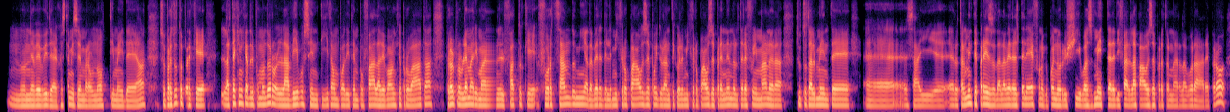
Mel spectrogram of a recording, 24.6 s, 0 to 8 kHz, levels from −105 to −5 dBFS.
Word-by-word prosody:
Mhmm, 120 -8 -7
non 110 0 0
ne 115 - +2
avevo 115 0 +3
idea, 115 -3 +1
questa 115 +5 -7
mi 125 -3 0
sembra 110 -2 0
un'ottima 115 +1 -2
idea, 110 +3 -1 0.3
soprattutto 135 +6 +1
perché 115 -3 +1
la 120 -1 +1
tecnica 150 +2 +2
del 130 -2 0
pomodoro 135 +2 +3
l'avevo 120 +3 +2
sentita 120 -1 -3
un 120 -1 -1
po' 120 +1 -1
di 115 0 -1
tempo 115 0 -4
fa, 120 +2 +1
l'avevo 115 0 +2
anche 120 +1 0
provata, 120 +3 0 0.3
però 135 0 +6
il 140 - +3
problema 130 0 +3
rimane 120 -2 0
il 115 -1 0
fatto 120 +1 -2
che 120 -1 -3
forzandomi 130 +2 0
ad 120 - 0
avere 120 +1 +1
delle 115 0 -2
micro 120 +1 -2
pause, 125 0 0
poi 130 +1 -2
durante 120 0 -2
quelle 120 -1 -1
micro 120 +1 -4
pause, 125 0 +1
prendendo 120 +1 0
il 115 - -3
telefono 120 +1 0
in - - -2
mano, 125 0 +1
era 115 -1 +1 0.2
tutto 130 0 -4
talmente, 120 -1 +2 0.2
ehm, 110 +1 -4
sai, 110 -1 -5
ehm, 110 0 -4
ero 120 -1 -2
talmente 135 +3 +2
preso 130 -3 +3
dall'avere 120 +1 +2
il 120 - +2
telefono 130 -1 +1
che 115 - -9
poi 125 +3 0
non 120 -1 +3
riuscivo 115 +1 -1
a - - +5
smettere 120 0 +1
di 115 0 -3
fare 115 0 +1
la 120 0 +2
pausa 120 0 +1
per 115 -1 -5
tornare 110 -1 -6
a - - -10
lavorare. 105 -1 -3
Però 175 +5 +2
120 Hz, 185 wpm, -21 LUFS, 115-125 Hz, 0.3 s, però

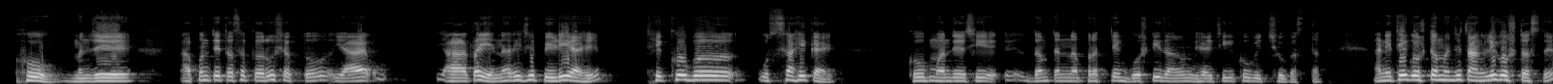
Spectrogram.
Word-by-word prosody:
हो, 190 -2 +2 0.4
म्हणजे 155 +2 +3 0.5
आपण 195 +1 -2
ते 200 - +4
तसं 185 +3 -1
करू 175 +4 +2
शकतो. 185 -1 -5
या 150 0 -1 1.1
आता 155 +7 +2
येणारी 170 +2 +2
जी 210 +3 +3
पिढी 175 +4 +4
आहे 145 -1 +1 0.5
ती 195 - 0
खूप 220 -2 +4
अ, 205 -1 +5 0.3
उत्साहिक 195 +3 -1
आहे. 130 -6 -1 0.8
खूप 165 0 -1
म्हणजे 160 -1 0
अशी 160 +1 -4
एकदम 165 -5 -7
त्यांना 155 0 -3
प्रत्येक 160 +2 -4
गोष्टी 150 +4 -1
जाणून 150 0 -4
घ्यायची 140 +2 -5
खूप 155 -2 -4
इच्छुक 140 -1 -7
असतात 115 -1 -14 0.6
आणि 180 +3 0
ती 220 - +7
गोष्ट 205 0 +3
म्हणजे 210 -1 +3
चांगली 200 0 +3
गोष्ट 205 -3 +3
असते, 160 0 -4
165 Hz, 145 wpm, -21 LUFS, 155-200 Hz, 1.1 s, ती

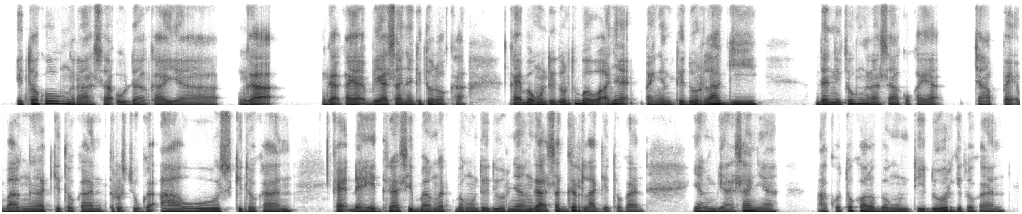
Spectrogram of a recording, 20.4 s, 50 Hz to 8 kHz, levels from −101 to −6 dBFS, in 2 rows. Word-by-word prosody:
itu 125 +2 0
aku 165 +6 +6 0.2
ngerasa 110 0 -1
udah 105 -1 -1
kayak 100 0 -3 0.2
gak 105 -2 +1 0.5
gak 120 0 +1
kayak 115 -2 +3
biasanya 110 0 +3
gitu 120 +1 +1
loh 100 - -1
Kak. - - -9 0.4
Kayak 120 -1 +1
bangun 115 -1 +3
tidur 115 +3 +1
tuh 155 - +2
bawaannya 125 +5 +2
pengen 115 -1 -1
tidur 110 -2 +3
lagi, 120 -1 +5 0.6
dan 110 0 +4
itu 115 +6 -2
ngerasa 120 -5 0
aku 115 - -8
kayak 110 -1 -4 0.3
capek 115 0 -5
banget 115 +3 +1
gitu 110 -1 -2
kan, 115 0 -2
terus 105 -2 -5
juga 105 +1 -4
aus 115 +1 +1
gitu 110 -3 -2
kan, 110 +2 -1 0.4
kayak 115 -3 0
dehidrasi 110 0 0
banget 110 +2 -1
bangun 105 -1 -2
tidurnya, 110 +3 0
nggak 115 0 +2
segar 130 +1 +1
lah 100 -1 -2
gitu 105 +1 -9
kan. 105 -1 -5 0.6
Yang 110 -1 +1
biasanya, 105 +2 +1 0.5
aku 110 -2 -5
tuh 150 - 0
kalau 125 -5 +2
bangun 105 -1 -1
tidur 105 +6 +2
gitu 105 -3 -3
kan 100 +2 -5
110 Hz, 155 wpm, -23 LUFS, 105-120 Hz, 0.6 s, aku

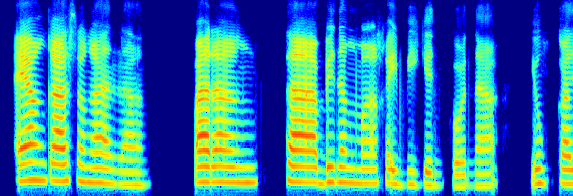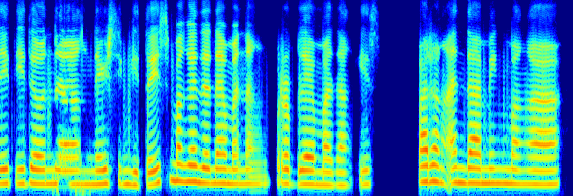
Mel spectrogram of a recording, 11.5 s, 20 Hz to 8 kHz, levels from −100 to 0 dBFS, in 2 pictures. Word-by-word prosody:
eh, 255 - +7
ang 270 0 +4
kaso 255 -1 +4
nga 230 -1 +2
lang, 195 -1 -7 0.5
parang 235 -1 +4 0.3
sabi 235 -2 +6
ng 230 -1 -2
mga 220 0 -3
kaibigan 195 -2 -5
ko 175 0 -4
na 180 0 -6 0.4
yung 220 0 -3
quality 215 0 0
daw 215 -1 +1
ng 205 -1 -2
nursing 210 +1 -3
dito 195 -1 -3
is 230 +5 -2
maganda 245 -3 +2
naman 215 -1 -1
ang 105 0 -5
problema 205 -2 -1
lang 190 -1 -6
is 205 +1 -8 0.4
parang 245 0 +3
ang 225 +1 -1
daming 220 -1 0
mga 205 -1 -1
215 Hz, 150 wpm, -24 LUFS, 205-235 Hz, 0.5 s, eh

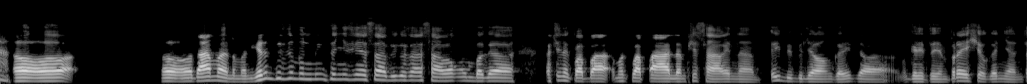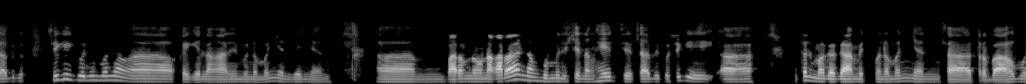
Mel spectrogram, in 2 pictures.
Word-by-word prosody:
oo. 155 0 +9 1.0
Oo, 150 -1 +5
tama 180 -1 +7
naman 135 0 -7
ganon 260 +8 +1
din 280 - -6
naman 260 -2 -8
minsan 240 0 -10
yung 235 - -10
sinasabi 215 -3 -1
ko 200 - -5
sa 190 0 -4
asawa 170 -2 -1
ko. 175 - -12
Kumbaga 160 -3 0 0.2
kasi 155 +4 -11
nagpapa 145 -4 +2
magpapaalam 140 -3 +3
siya 160 +2 -13
sa'kin 125 0 0
na, 120 -2 -8 0.2
"Ay 185 - -5
bibili 140 -4 -7
ako 125 -1 0
ganito, 130 +2 -7 0.5
ganito 135 -1 -5
yung 120 -1 -7
presyo, 155 -5 -3
ganyan." 125 -3 -8
Sabi 130 +3 -6
ko, 155 - -14 0.2
"Sige 220 +3 -7
kunin 200 0 -5
mo 195 - -6
lang, 185 -6 -4
ah, 135 -1 -1
kakailanganin 120 -1 -5
mo 115 - -12
naman 120 +5 -11
yan 125 - -13
ganyan." 115 -2 -11 0.5
Um, 120 -1 -4
parang 130 +3 +2
nung 135 - -1
nakaraan 145 - +7
ng 185 -4 -2
bumili 145 -3 -7
siya 140 -2 -4
ng 130 - -4
headset 170 -8 -4
sabi 130 +2 -1
ko, 135 - -21
"Sige, 155 -7 -6
ah, 125 0 0 0.4
total 195 - -2
magagamit 130 -3 +4
mo 125 - -7
naman 135 +5 -7
yan 120 -1 -8
sa 110 -1 +3
trabaho 105 +5 +2
140 Hz, 180 wpm, -22 LUFS, 125-165 Hz, 1.0 s, oo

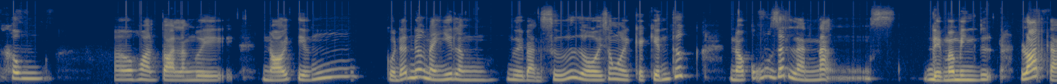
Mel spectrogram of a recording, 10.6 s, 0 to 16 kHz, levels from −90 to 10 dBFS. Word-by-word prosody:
không, 255 -3 -1 0.7
ờ, 200 0 0
hoàn 200 -2 -1
toàn 190 -1 +2
là 180 - -2
người 185 0 -3 0.4
nói 185 -2 +3
tiếng 225 +8 -2 0.5
của 185 - -1
đất 230 +7 +1
nước 310 +2 +3
này 205 -4 +3
như 215 +3 0
là 215 -3 0 0.4
người 200 -5 -3
bản 175 -3 -2
xứ 215 - -2
rồi, 195 -4 +3
xong 230 +2 -2
rồi 205 -2 0
cái 185 -1 -5
kiến 210 +2 +1
thức 360 +5 +2 0.4
nó 190 -3 +2
cũng 280 - -5
rất 340 +3 +2
là 220 -8 +2
nặng 210 +8 0 0.3
s 245 - -10 0.3
để 210 -6 +4
mà 185 +1 +6
mình 195 0 +3
l - - +1 0.3
load - - +9
cả - - +1
205 Hz, 200 wpm, -24 LUFS, 190-245 Hz, 0.7 s, load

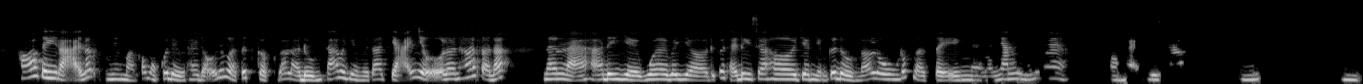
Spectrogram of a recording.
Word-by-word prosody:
khó 290 - -3
đi 300 -2 +7
lại - - +2
lắm, 335 - -1
nhưng 235 0 -1
mà 215 - -1
có 275 - -6
một 275 - -5
cái 270 - +3
điều 205 -7 +2
thay 225 -1 -7
đổi 195 - -2
rất 335 - -2
là 305 - +2
tích 295 - +2
cực - - -1
đó - - -6
là 230 - -3
đường 200 0 +4
sá 245 - -2
bây 300 - +2
giờ 240 -4 -2
người 195 -1 -4
ta 235 +3 -5
trải 295 - -1
nhựa 280 - +4
lên 250 +1 +1
hết 325 +8 -2
rồi - - 0
đó, - - +3 0.4
nên 245 0 +1
là - - +2
á 200 +3 -1
hả, 230 -1 -3
đi 240 -1 +5
về 200 -2 +5
quê 230 0 +4
bây 230 0 +4
giờ 195 -4 0
có 305 - +2
thể 195 - 0
đi 250 +3 +3
xe 250 - -3
hơi 240 -1 +2
trên 230 -2 +3
những 200 -2 -4
cái 280 - +5
đường 205 -8 +3
đó 205 - -5
luôn, 240 -4 +2
rất 305 - -4
là 200 - -3
tiện 195 +1 0
nè 200 - -5
mà 190 - -14
nhanh 240 +2 -2
nữa 245 +2 -6 0.2
nha. 245 -5 -11 0.4
Còn 205 - -7
bạn - - -7
thì 220 - -2
sao? 240 +8 -10 0.6
Ừm. 215 +1 -2 0.8
Ừm, 215 -1 0
235 Hz, 280 wpm, -19 LUFS, 210-255 Hz, 0.8 s, đi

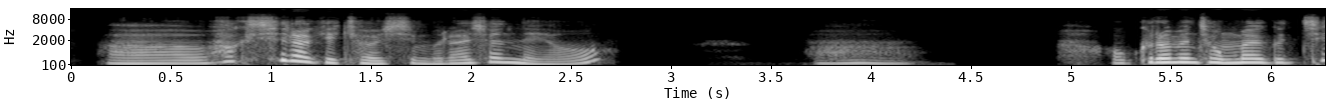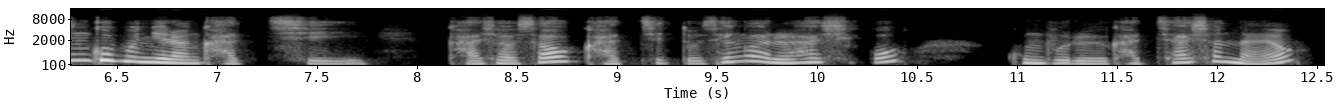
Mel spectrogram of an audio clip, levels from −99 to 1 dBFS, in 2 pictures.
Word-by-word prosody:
아. 185 0 -3
확실하게 315 - +3
결심을 175 -3 -3
하셨네요. 210 - -1 1.0
아. 180 -1 -8 1.0
어 205 - -6
그러면 250 +4 +7
정말 240 0 +6
그 225 -1 -3
친구분이랑 300 - +4
같이 170 -1 -9 0.4
가셔서 190 - -2
같이 165 +5 -9
또 170 - -9
생활을 265 - -1
하시고 260 +4 -5 0.5
공부를 190 -5 -4
같이 175 +7 -10
하셨나요? 250 - -1
210 Hz, 230 characters per minute, -26 LUFS, 175-260 Hz, 1.0 s, 그러면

